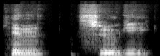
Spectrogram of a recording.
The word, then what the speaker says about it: Kintsugi: Kintsugi, kin with the emphasis on the first syllable.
